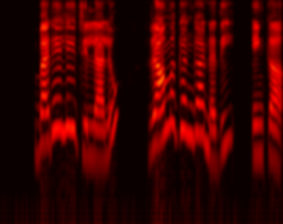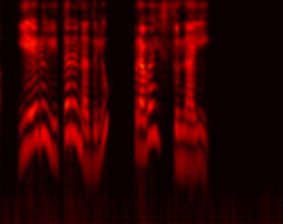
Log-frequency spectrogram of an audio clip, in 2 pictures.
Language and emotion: Telugu, neutral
